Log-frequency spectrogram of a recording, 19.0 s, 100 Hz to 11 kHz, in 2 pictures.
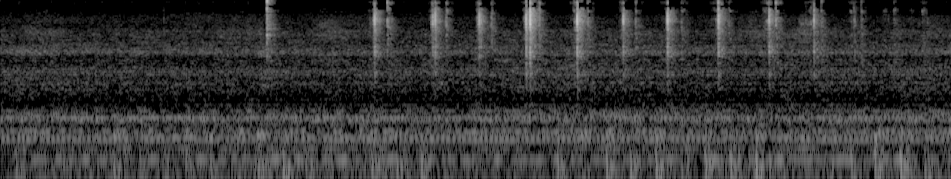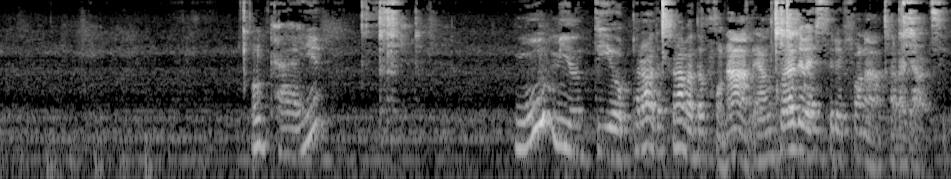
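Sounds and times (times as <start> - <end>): low steady hum: 0.0 - 19.0
scissors snipping hair: 3.7 - 8.7.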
